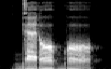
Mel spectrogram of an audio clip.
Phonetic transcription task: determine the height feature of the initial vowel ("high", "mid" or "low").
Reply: mid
